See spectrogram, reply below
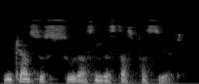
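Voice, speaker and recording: A man's voice: lowish voice, a little fast, darkish tone, breathy edge. A man preaching a sermon in an earnest way, building to emphatic repeated calls.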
